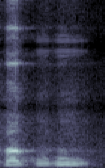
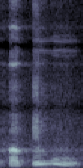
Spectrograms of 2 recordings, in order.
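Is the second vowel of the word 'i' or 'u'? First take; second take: u; i. First: The second vowel is a 'u' sound. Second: The second vowel is an 'i' sound. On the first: The speaker calls it right. "kalau sebut faquhu ini lebih tepat" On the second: The speaker calls it wrong. "boleh dibaca juga sebagai faqihu"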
